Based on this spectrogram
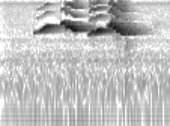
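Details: Ultramarine grosbeak from a breeder, singing a short phrase of clear whistled notes: a rising opening, then a warbled middle and a slurred, falling ending, about one second long, over a faint low hum.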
